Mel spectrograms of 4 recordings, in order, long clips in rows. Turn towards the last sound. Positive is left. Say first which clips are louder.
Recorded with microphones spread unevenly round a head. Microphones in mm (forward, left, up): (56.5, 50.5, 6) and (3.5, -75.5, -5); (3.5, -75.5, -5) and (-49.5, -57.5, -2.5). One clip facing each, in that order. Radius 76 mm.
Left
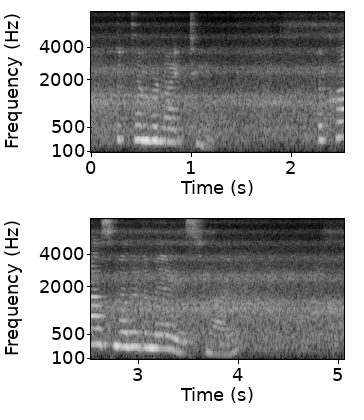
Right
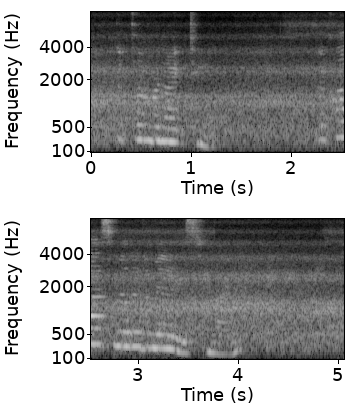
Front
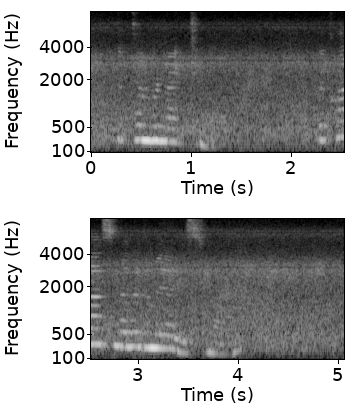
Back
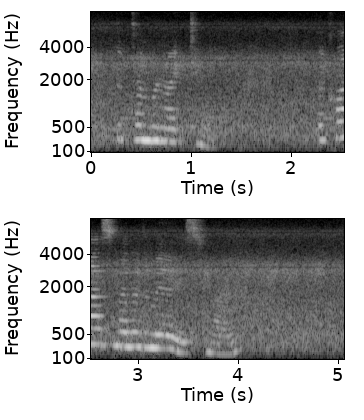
# left 9 dB, front 2 dB
turn(degrees=115)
